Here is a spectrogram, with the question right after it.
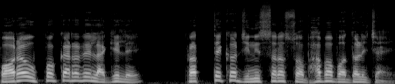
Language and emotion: Odia, neutral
